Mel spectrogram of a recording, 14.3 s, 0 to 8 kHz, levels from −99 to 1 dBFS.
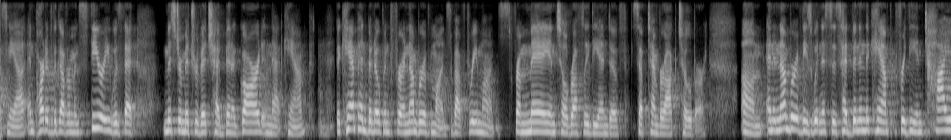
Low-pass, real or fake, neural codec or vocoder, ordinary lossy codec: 7.2 kHz; fake; codec, 16 kHz in and 24 kHz out, 1 kbps, XY-Tokenizer; Opus, 64 kbps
